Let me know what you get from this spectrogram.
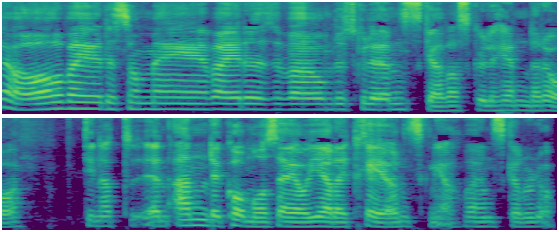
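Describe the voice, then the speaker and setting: This is a normal speaking voice, with fairly even intonation and a moderate pace. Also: man, fairly high pitch for a man. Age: 30s. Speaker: podcast host. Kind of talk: casual chat.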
